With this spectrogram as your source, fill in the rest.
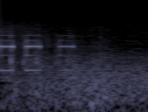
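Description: Telephone keypad tones as a number is dialed, three short evenly spaced beeps close by, then quiet background hiss.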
